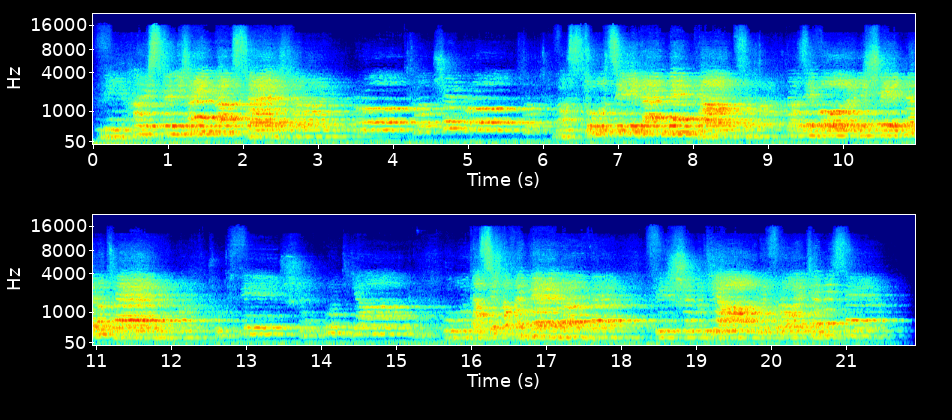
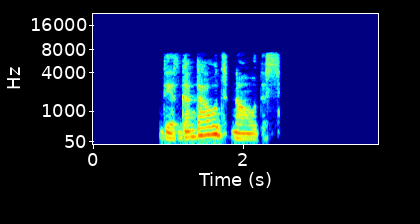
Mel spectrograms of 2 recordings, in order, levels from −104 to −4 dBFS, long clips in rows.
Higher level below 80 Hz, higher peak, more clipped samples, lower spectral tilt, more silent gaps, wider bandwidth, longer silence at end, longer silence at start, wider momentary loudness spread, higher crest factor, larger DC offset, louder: first, -60 dBFS vs -72 dBFS; first, -12 dBFS vs -16 dBFS; neither; about the same, -5 dB/octave vs -5.5 dB/octave; neither; first, 16 kHz vs 7.6 kHz; second, 0.15 s vs 1.3 s; second, 0.05 s vs 0.9 s; about the same, 16 LU vs 14 LU; about the same, 18 dB vs 18 dB; neither; first, -29 LUFS vs -32 LUFS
